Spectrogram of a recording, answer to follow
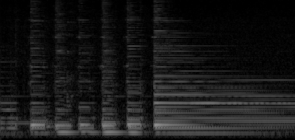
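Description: Handmade all-solid-wood acoustic guitar with a cedar top being strummed: about five short chord strokes, then a chord struck about halfway through and left to ring, slowly fading.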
